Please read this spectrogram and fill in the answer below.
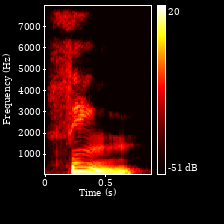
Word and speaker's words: thing: We see ing, so we make the long E sound like green beans. E, it's more closed. Thing. And the ng makes a sound with the tongue in the back. Together, thing.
